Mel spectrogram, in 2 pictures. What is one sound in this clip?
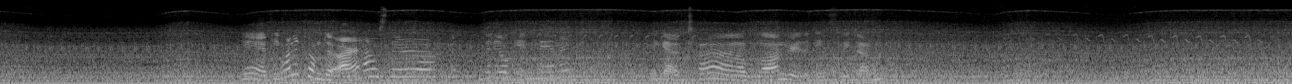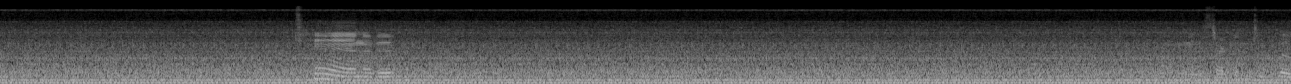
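A combine harvester's engine drones steadily.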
